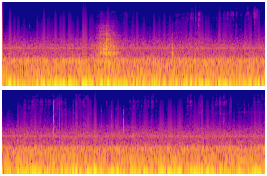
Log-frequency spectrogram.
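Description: Pen writing on paper, light scratches and ticks, over a steady low rumble of room ambience with a faint constant hum. A brief louder noise comes about two seconds in.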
